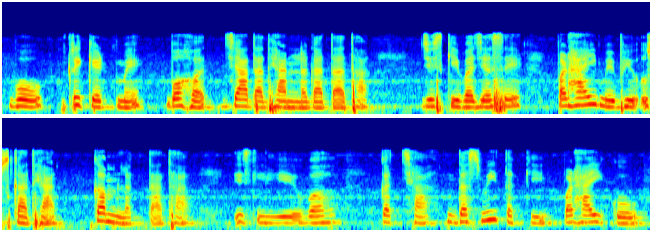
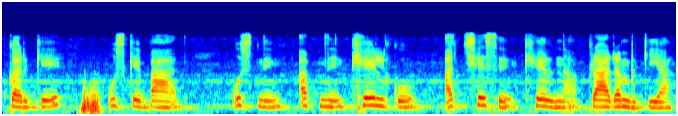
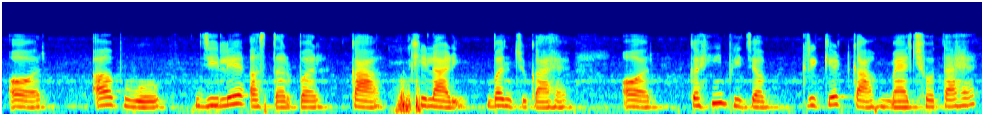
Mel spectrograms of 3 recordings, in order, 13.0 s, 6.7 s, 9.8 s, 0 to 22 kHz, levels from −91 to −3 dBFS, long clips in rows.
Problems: constant background noise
